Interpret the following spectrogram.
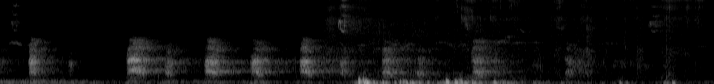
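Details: Barking deer in Halland, Sweden, in May, giving a series of short, hoarse barks spaced roughly half a second to a second apart, some doubled, over low wind rumble and faint outdoor noise.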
